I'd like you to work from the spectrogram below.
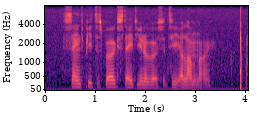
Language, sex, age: English, male, 19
